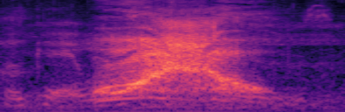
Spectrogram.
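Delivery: frantic yelled question; panicked shout. Real, not acted. Panic searching shoes.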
